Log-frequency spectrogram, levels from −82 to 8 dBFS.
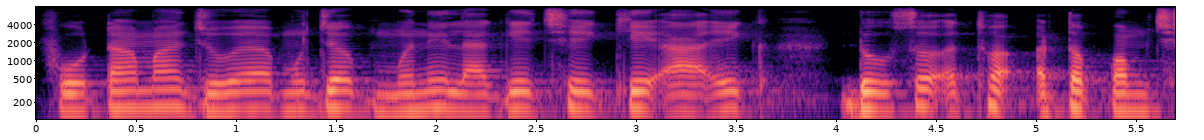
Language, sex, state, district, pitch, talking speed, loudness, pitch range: Gujarati, male, Gujarat, Valsad, 150 Hz, 145 wpm, -19 LUFS, 140-155 Hz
